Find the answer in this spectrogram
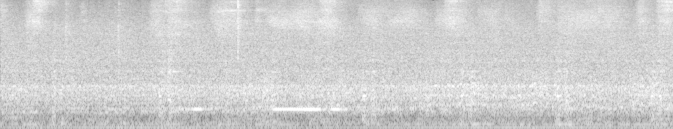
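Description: Nishitetsu Tenjin-Ōmuta Line electric train running, heard from inside the driver's cab: a steady running noise with a low hum underneath. A short higher tone rises above it about three and a half seconds in.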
